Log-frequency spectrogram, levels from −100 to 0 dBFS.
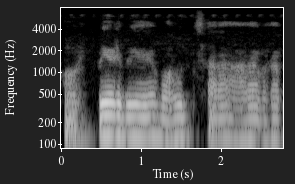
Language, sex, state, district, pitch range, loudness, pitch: Hindi, male, Uttar Pradesh, Jalaun, 110-120 Hz, -30 LUFS, 115 Hz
